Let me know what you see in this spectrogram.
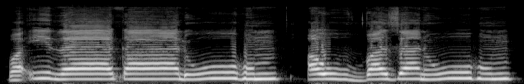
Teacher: میم ساکن کے بعد حمزہ آگے اظہار شفوی کریں گے، میم کو ظاہر کر کے پڑھیں گے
